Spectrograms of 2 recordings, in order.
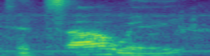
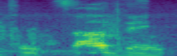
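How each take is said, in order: First: The consonant before the last vowel is a W. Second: The consonant before the last vowel is a V. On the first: This is how our community pronounces it. The speaker calls it right. "that's how we pronounce it" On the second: This is how other people pronounce it. The speaker calls it wrong. "They say Tetzave"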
